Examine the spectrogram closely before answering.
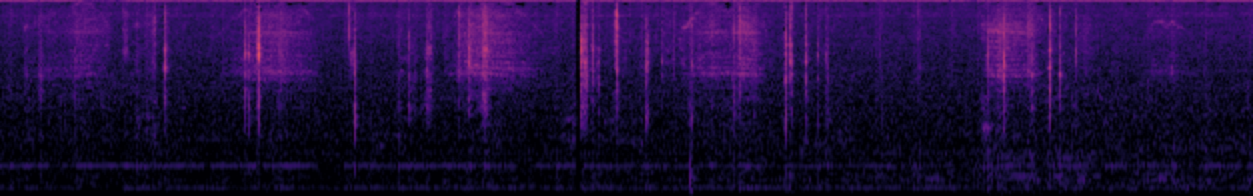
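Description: Irregular small clicks and brief light scrapes of fingers handling metal clock hands and a thin wooden clock dial while pushing the hands onto the movement's spindle, over a faint steady hum.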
